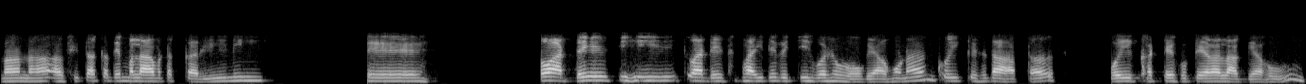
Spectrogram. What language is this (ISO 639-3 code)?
pan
